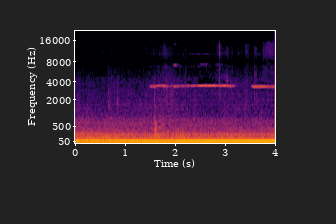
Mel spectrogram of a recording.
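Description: Car engine running at idle as the car creeps forward at walking pace, a steady low rumble heard from inside the cabin. A thin high whine comes in about halfway through and again near the end.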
